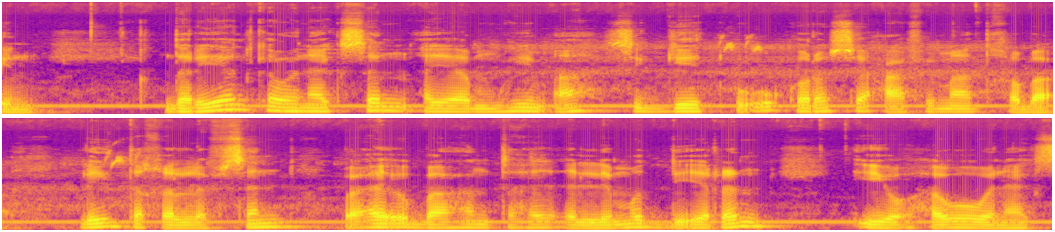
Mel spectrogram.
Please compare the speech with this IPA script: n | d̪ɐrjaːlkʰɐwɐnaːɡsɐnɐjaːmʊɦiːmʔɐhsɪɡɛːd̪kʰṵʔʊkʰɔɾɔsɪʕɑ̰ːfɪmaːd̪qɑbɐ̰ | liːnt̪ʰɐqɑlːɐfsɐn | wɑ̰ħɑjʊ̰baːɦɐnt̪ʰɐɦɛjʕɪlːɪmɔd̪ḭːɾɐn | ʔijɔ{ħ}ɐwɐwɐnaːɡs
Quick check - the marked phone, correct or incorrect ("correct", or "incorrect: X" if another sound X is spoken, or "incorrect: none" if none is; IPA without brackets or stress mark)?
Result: incorrect: h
